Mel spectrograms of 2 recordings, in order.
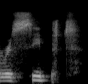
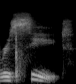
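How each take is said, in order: First: The P sound is pronounced in the word. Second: The P sound is silent in the word. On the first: The speaker calls it wrong. "It's not a receipt" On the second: The speaker calls it right. "the bill that you get when you buy something is a receipt"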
